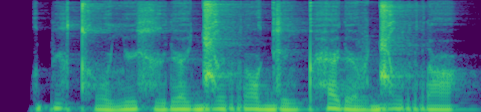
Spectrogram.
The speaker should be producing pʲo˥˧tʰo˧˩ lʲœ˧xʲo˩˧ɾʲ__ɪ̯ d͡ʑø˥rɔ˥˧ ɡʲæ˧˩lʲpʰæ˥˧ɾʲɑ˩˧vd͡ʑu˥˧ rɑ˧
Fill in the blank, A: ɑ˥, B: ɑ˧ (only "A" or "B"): B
